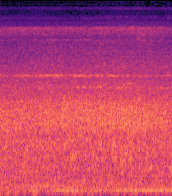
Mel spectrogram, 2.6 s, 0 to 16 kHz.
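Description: BTS Silom Line skytrain moving through a Bangkok station at platform 3, a steady loud broadband rumble with low mechanical hum and a faint whine, continuous throughout and nearby, with no talk.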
